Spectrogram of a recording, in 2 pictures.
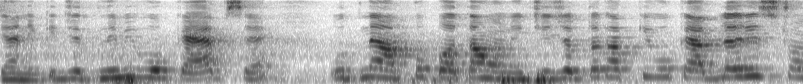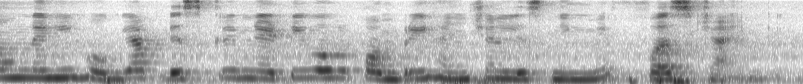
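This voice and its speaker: A young woman teaching a class, explaining in Hindi, reading English passages slowly and checking in often with "theek hai". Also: a little high, slight background noise, poor audio. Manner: frequent "ठीक है" check-ins. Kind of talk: online class lecture.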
